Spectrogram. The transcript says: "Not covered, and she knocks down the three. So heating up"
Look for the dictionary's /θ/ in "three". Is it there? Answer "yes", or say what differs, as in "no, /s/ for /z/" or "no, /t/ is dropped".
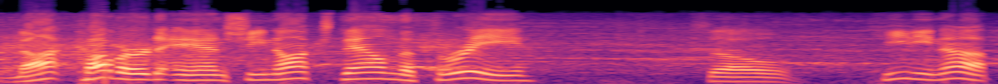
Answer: yes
